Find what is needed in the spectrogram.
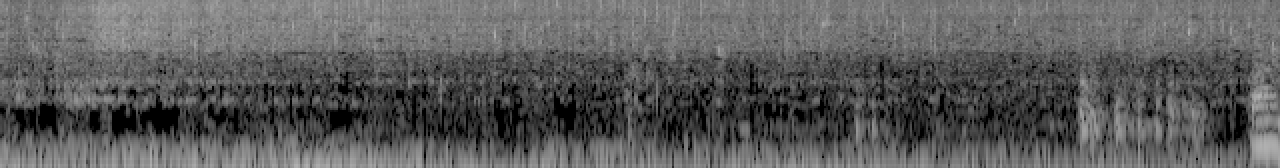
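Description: Freshly added chopped red onion frying in hot oil with cumin seeds, a steady sizzling hiss.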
